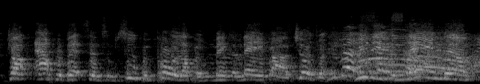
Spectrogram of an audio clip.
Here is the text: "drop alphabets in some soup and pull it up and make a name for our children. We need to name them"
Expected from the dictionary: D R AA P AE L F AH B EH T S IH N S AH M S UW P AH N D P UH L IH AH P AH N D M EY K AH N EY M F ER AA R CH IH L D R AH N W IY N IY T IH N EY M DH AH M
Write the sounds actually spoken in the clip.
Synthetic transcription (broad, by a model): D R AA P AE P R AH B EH T S IH N S AH M S UW P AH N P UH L AH P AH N M EY K AH L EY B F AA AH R CH IH L D R AH N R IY L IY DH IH N EY M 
